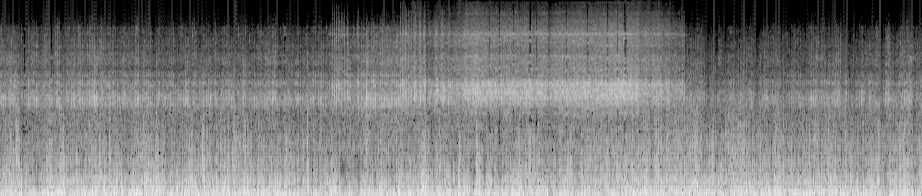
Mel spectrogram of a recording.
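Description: Wind buffets the microphone of a moving bicycle, roaring steadily.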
